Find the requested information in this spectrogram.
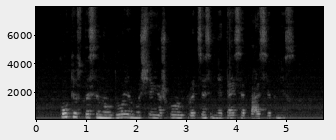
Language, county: Lithuanian, Alytus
